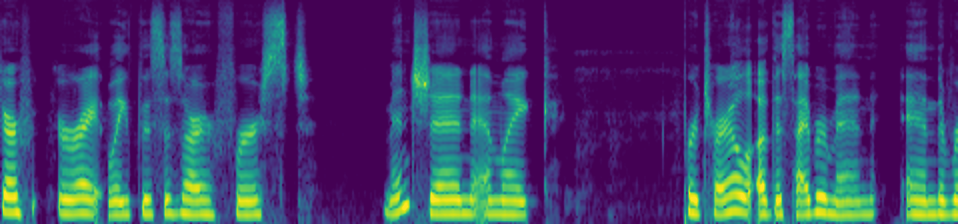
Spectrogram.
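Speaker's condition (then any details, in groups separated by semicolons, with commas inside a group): No condition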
